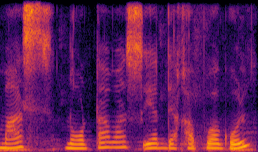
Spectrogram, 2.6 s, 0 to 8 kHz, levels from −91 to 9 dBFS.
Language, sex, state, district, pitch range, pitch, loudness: Assamese, female, Assam, Kamrup Metropolitan, 155-235 Hz, 220 Hz, -17 LUFS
